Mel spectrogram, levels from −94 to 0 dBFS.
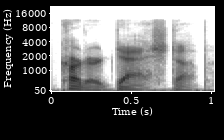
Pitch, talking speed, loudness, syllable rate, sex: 85 Hz, 175 wpm, -24 LUFS, 4.4 syllables/s, male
